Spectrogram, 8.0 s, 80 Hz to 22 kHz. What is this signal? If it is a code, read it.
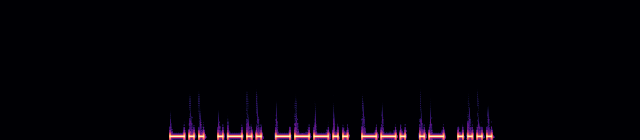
Morse code, heard as a keyed tone, about 20 wpm, 700 Hz. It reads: DL8GAH
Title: DXCC-100 Call Signs - 6 Characters - 20wpm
